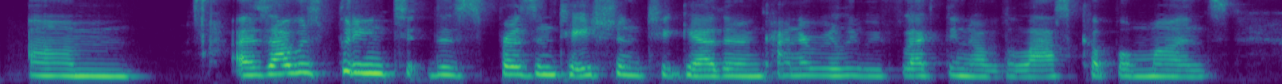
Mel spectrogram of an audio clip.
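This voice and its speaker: A somewhat breathy voice at a fairly quick pace with ordinary pitch variation, on a very clean recording with a silent background. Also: woman, medium pitch for a woman. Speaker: presenter at partners meeting. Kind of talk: presentation. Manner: fast.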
